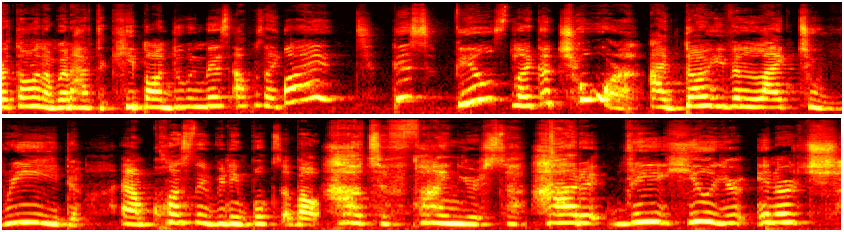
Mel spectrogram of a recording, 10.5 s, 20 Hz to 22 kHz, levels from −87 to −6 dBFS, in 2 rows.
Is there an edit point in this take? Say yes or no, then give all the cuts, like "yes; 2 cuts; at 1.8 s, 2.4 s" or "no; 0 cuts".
no; 0 cuts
